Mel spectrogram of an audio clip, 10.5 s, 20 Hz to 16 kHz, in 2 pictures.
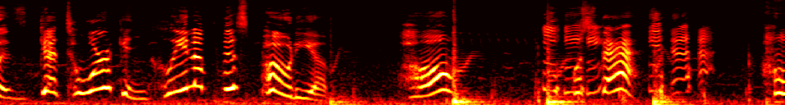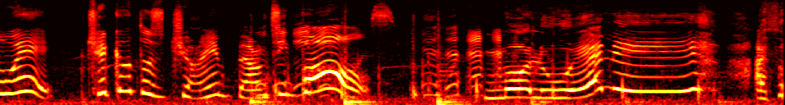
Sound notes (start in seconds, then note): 3.7 giggling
